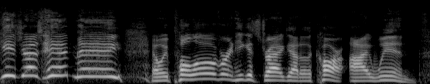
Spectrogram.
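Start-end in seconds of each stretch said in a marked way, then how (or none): 0.0-1.2 high, loud, drawn-out mock wail; tattling kid yell. Little brother tells on brother to dad, mock wail.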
